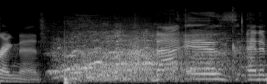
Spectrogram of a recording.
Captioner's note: audience laughs heartily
